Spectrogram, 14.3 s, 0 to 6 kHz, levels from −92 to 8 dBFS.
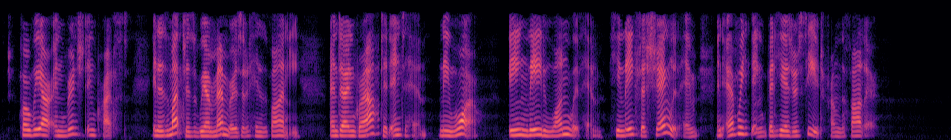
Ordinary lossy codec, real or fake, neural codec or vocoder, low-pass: MP3, 48 kbps; fake; autoencoder, 44.1 kHz, a latent of 192 numbers a frame, MeloTTS; 5.4 kHz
